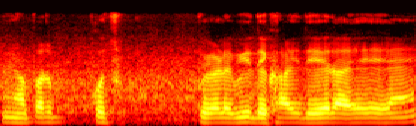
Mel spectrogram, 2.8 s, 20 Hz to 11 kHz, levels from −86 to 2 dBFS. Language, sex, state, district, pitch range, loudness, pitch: Hindi, male, Uttar Pradesh, Ghazipur, 120-125 Hz, -16 LUFS, 125 Hz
